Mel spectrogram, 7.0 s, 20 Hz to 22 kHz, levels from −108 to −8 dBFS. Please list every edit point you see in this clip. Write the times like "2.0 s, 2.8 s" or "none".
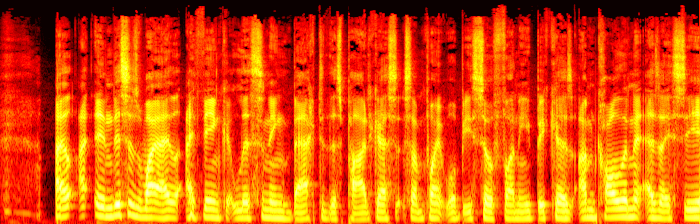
6.0 s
